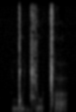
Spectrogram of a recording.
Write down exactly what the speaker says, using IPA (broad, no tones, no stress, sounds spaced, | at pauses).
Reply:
ŋ͡ǃ ʊ d͡ʑ o ǁ a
